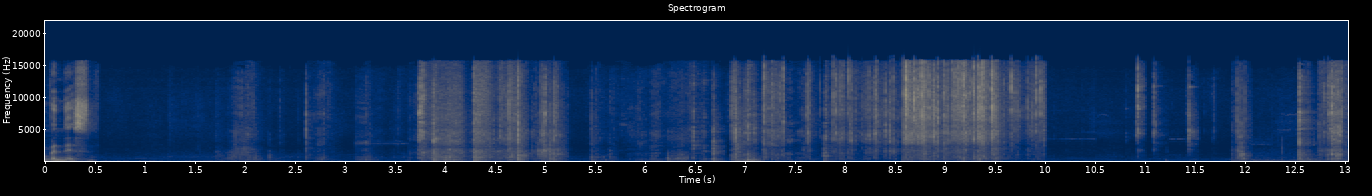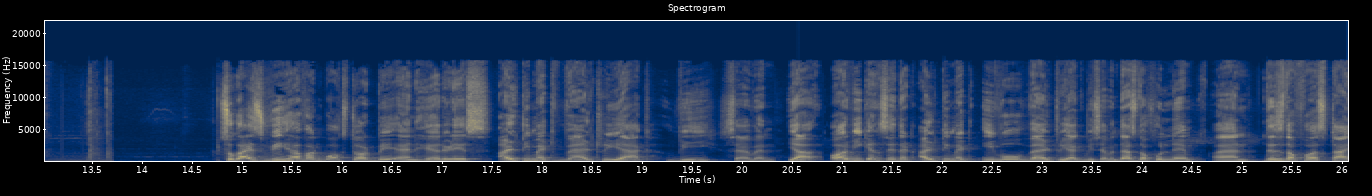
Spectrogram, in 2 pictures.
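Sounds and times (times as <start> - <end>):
packing crinkling and tearing: 3.7 - 5.3, 6.5 - 10.0.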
